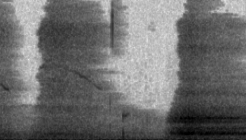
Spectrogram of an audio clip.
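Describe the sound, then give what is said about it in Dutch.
Two-part inhale through the nose, like a gentle, calm sniff during a breathing exercise: a soft, airy breath with a steady first part and a louder, brighter second draw. “Maar je inademing die breek je in twee stukken op. Ik noem dat altijd alsof ik even heel rustig en heel zachtjes mijn neus ophaal. Dus mijn neus helpt ook gelijk mee, gelukkig. Dat scheelt, die laat het horen.”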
